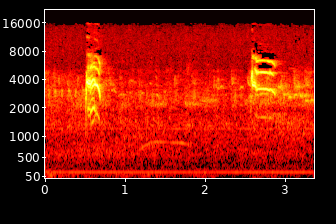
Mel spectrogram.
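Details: Water rail uttering two brief, sharp, high-pitched calls about two seconds apart, the second slightly longer and ending in a short trailing note, over quiet background with a low hum.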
